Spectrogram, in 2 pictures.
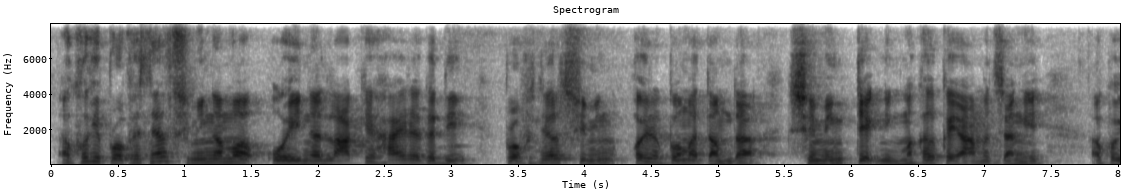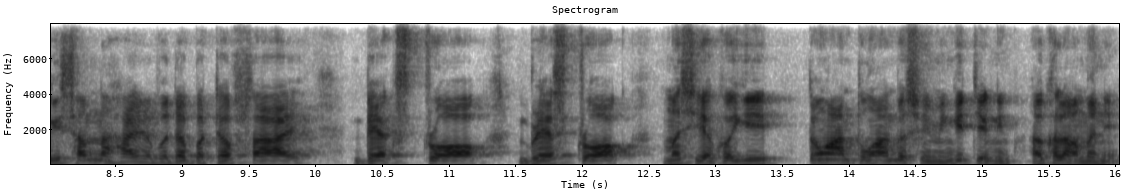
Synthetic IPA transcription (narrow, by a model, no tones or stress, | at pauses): ɐkʰojɡipɾopʰesɐnelswimiŋɐmɐojnɐlakːeɦajɾɐɡɐdipɾopʰesʰnelswimiŋojɾɐk̚pɐmɐtɐmdɐswimiŋtek̚nik̚mɐkʰɐlkɐjaɐmɐt͡ʃaŋi | ɐ̰kʰojɡisɐmnɐɦajɾɐbɐdɐbɐtɐɾpʰlaj | bekstɾok̚bɾestɾok̚mɐsiɐkʰojɡitoŋantoŋanbɐswimiŋɡitek̚niŋɐkʰɐlɐmɐnḭ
